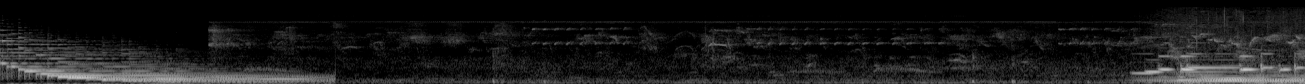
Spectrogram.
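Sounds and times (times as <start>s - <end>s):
piano music: 0.0s - 3.4s, 11.3s - 13.0s
small birds chirping: 2.1s - 13.0s.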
